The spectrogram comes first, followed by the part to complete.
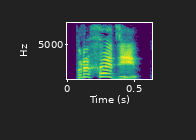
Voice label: back off, characters voice human woman threat; Stalker Anomaly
